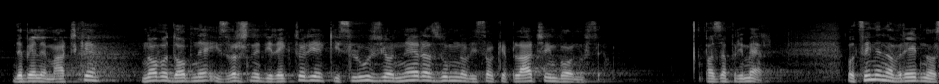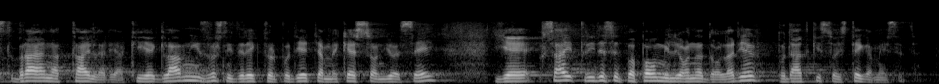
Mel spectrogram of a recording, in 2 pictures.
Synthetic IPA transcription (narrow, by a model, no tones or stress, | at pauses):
d̪ɛbeːlɛmaːt͡ʃkɛ | nɔʋɔd̪ɔːbnɛʔizʋər̩ʃnɛd̪iɾekt̪ɔɾijɛkisluːʒijɔnɛɾazumnɔʋisɔkɛplaːt͡ʃɛinboːnusɛ̥ | pazapɾimeːɾ | ɔt̪seːnjɛnaʋɾeːd̪nɔst̪bɾajanat̪ajlɛɾja̰kijɛɡlaːwniːzʋəɾʃnid̪iɾeːk̚t̪ɔɾpɔd̪jeːt̪jamɛkɛsɔnjuɛsɛj | jɛwsajt̪ɾiːd̪ɛsɛt̪papɔwmiljoːnad̪ɔlaɾjɛpɔd̪aːt̪kisɔist̪eːɡameːsɛ̥t̪sḁ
